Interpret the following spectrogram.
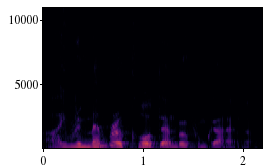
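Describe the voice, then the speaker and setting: A man's voice: mid-range voice, wildly swooping pitch, a little fast, vocal fry, darkish tone. A man interviewing a guest, asking conversational questions and often repeating his opening words.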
